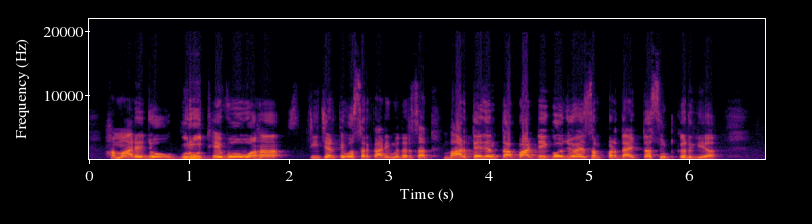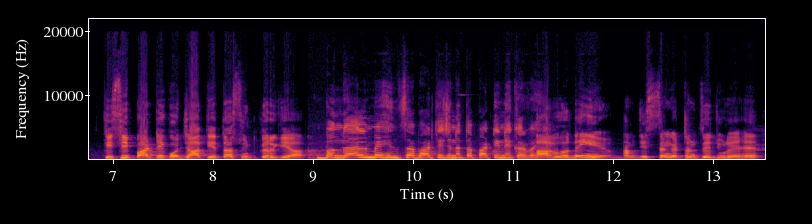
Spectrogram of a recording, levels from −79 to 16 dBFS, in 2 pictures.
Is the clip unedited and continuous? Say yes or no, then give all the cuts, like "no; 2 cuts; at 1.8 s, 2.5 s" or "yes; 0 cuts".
no; 3 cuts; at 3.4 s, 9.0 s, 12.1 s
